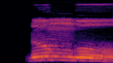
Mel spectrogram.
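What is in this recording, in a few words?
"dungu", Malay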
